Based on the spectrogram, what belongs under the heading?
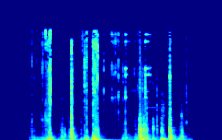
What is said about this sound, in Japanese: はいはい、分かってますって。今鍵開けてあげますからね。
